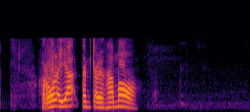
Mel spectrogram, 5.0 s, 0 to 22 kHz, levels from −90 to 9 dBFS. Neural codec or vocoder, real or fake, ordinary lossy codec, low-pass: none; real; AAC, 48 kbps; 5.4 kHz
